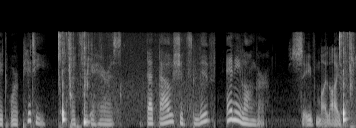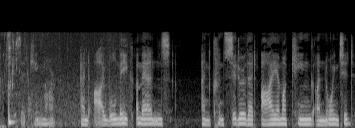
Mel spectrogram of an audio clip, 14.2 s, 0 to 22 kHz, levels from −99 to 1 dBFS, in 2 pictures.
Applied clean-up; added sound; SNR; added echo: neural mask model Resemble Enhance denoiser.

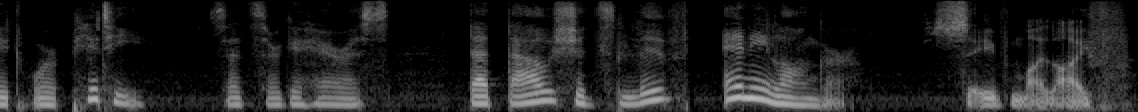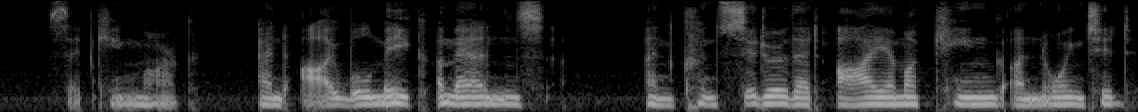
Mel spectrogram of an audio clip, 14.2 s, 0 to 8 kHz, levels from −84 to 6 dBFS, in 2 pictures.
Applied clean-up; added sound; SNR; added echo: none; none; none; none.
